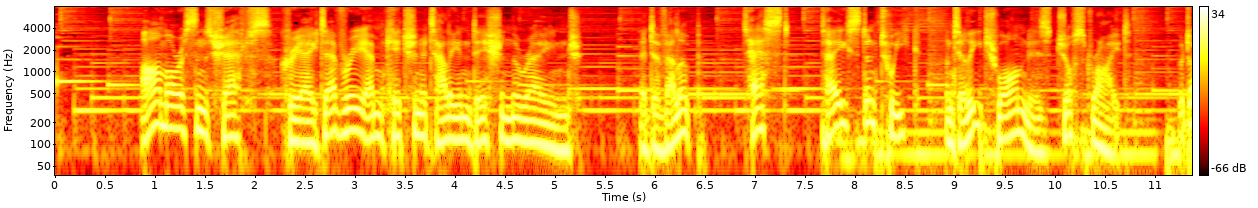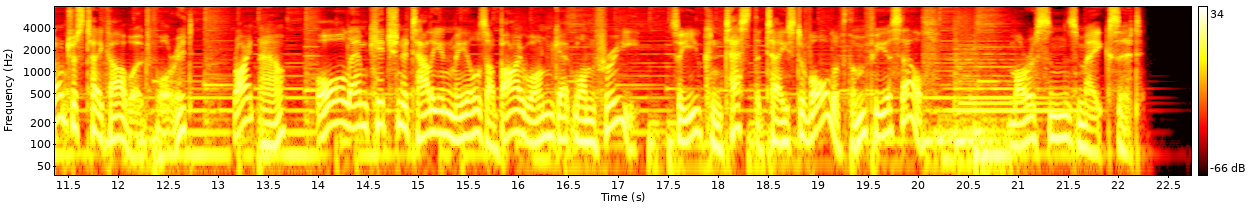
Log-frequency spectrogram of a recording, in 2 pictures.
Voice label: COMMERCIAL; Morrisons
